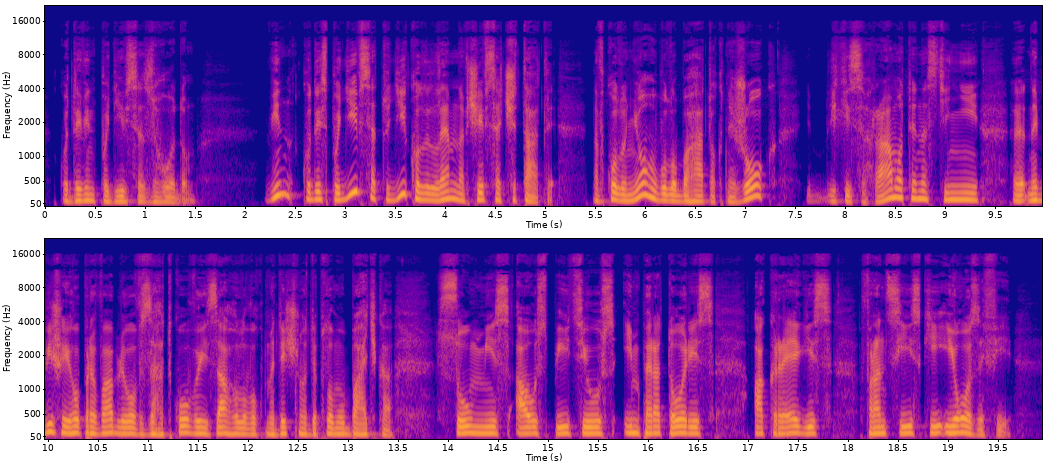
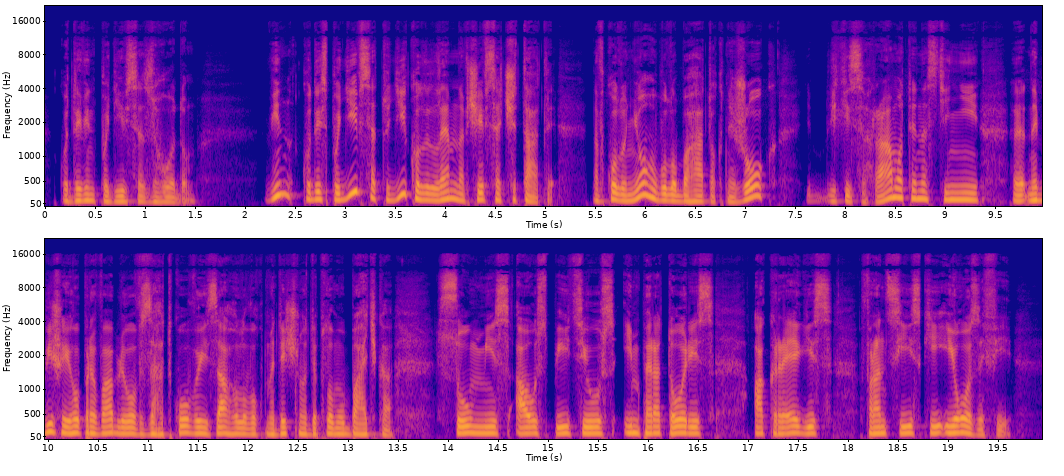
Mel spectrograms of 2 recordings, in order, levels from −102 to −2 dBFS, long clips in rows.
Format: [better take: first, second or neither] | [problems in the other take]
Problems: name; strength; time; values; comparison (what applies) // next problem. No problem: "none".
neither | none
